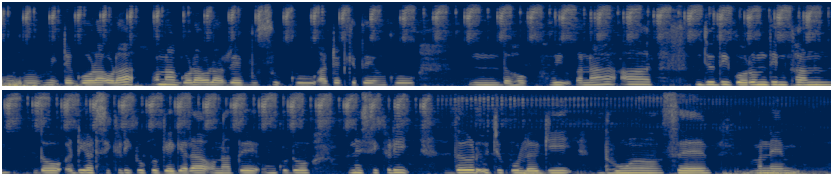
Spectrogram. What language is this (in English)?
Santali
